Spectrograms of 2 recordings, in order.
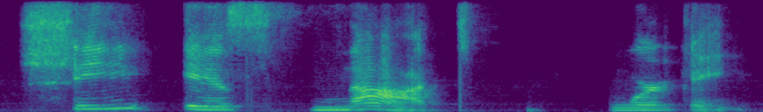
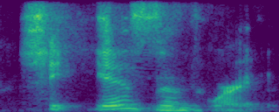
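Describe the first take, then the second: First: Every word is said in full, uncontracted. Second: The word 'not' is shortened onto 'is'. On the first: "the long form" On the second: "even more different"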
